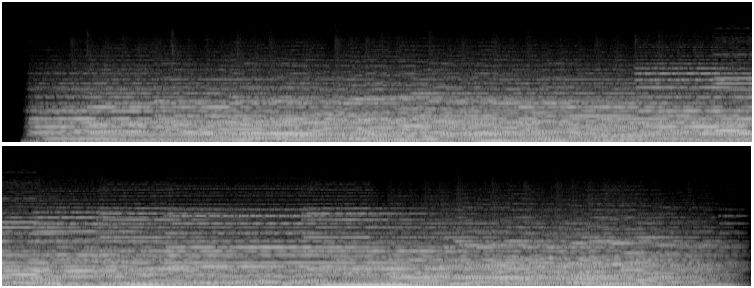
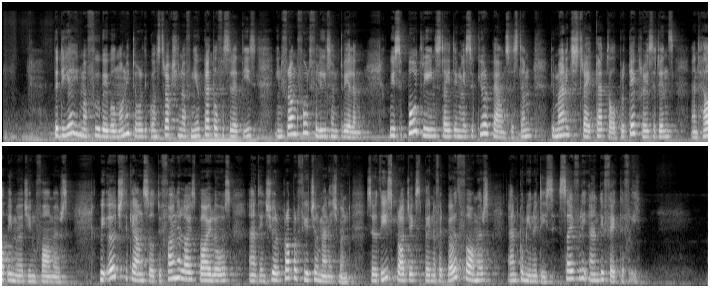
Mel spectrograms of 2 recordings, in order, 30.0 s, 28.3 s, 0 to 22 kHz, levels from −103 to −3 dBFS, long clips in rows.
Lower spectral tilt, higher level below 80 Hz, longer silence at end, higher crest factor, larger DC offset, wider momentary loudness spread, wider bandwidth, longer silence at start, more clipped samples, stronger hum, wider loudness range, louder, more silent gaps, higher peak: first, -9.5 dB/octave vs -5.5 dB/octave; first, -40 dBFS vs -46 dBFS; second, 0.25 s vs 1.3 s; about the same, 14 dB vs 18 dB; neither; second, 5 LU vs 14 LU; second, 5.4 kHz vs 17 kHz; first, 0.5 s vs 0.05 s; neither; neither; about the same, 2 LU vs 3 LU; second, -35 LUFS vs -26 LUFS; neither; second, -20 dBFS vs -8 dBFS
